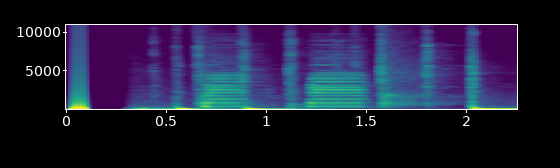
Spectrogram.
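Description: A sharp, very loud click, then the opening of a newscast traffic-report stinger: an electronic beat with deep kick-drum hits and two car-horn honks about half a second apart.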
